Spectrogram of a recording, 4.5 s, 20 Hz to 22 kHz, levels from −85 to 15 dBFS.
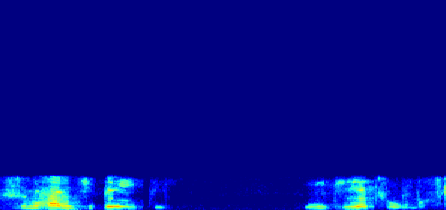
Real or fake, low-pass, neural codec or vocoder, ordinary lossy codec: real; 3.6 kHz; none; AAC, 16 kbps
